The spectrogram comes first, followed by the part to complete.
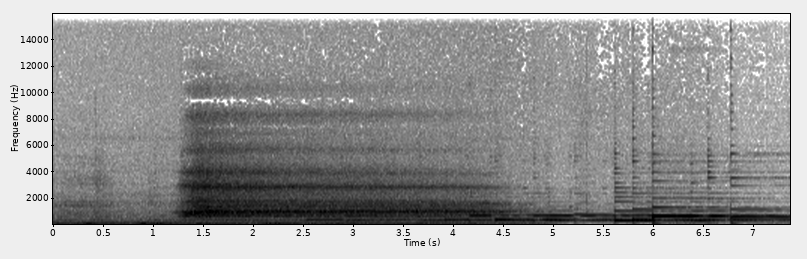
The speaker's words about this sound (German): Ihr stellt die Stimmritze etwas schmal, als ob ihr einen Spiegel anhauchen wolltet. Wenn euch das neu ist, könnt ihr auch erstmal durch den Mund ausatmen.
